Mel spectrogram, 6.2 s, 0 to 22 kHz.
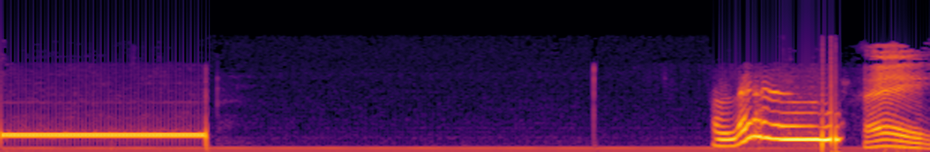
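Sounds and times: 
outgoing phone call telephone dial tone: 0.0 - 1.4
low hum: 0.0 - 6.1
speech: 4.8 - 5.2, 5.8 - 6.1.

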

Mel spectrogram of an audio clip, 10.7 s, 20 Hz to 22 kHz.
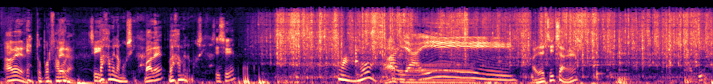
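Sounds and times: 
speech: 0.0 - 4.1, 5.1 - 8.9, 10.5 - 10.6
hand rummaging through paper slips in a raffle urn: 3.8 - 10.6.

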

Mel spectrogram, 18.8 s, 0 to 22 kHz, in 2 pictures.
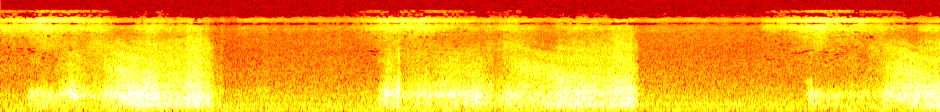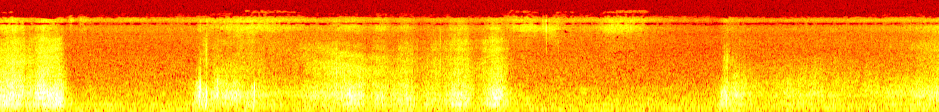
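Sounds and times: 
dry scratching and rubbing on hair and scalp: 0.0 - 2.2, 3.8 - 6.4, 7.8 - 10.1, 11.3 - 15.8.

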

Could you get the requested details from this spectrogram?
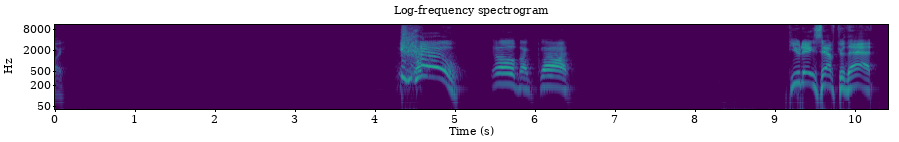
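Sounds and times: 
speech: 0.0 - 0.2, 4.9 - 6.6, 9.2 - 10.3
single loud sneeze: 4.3 - 5.1
faint intake of breath: 7.8 - 8.4.

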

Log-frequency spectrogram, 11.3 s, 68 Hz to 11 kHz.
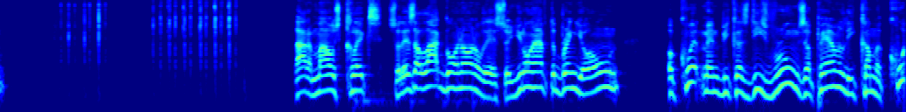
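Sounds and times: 
typing on a 60% gaming keyboard: 0.7 - 3.1
speech: 3.7 - 11.3.

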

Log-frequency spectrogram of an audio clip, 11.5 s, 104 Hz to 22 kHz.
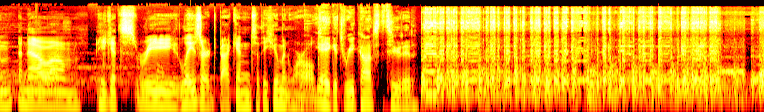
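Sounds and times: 
speech: 0.0 - 6.7
computer printer printing out pages: 6.3 - 11.4.

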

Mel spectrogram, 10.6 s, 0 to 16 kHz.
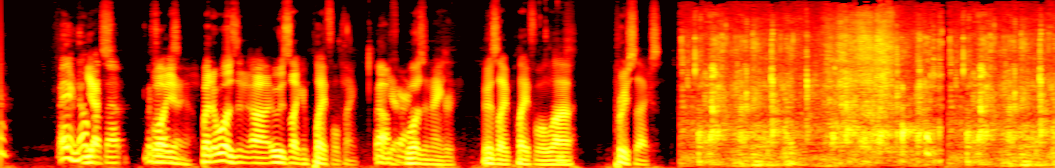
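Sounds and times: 
speech: 0.0 - 8.0
dog drinking water, lapping: 6.8 - 10.5.

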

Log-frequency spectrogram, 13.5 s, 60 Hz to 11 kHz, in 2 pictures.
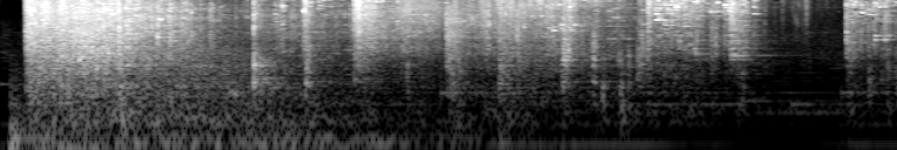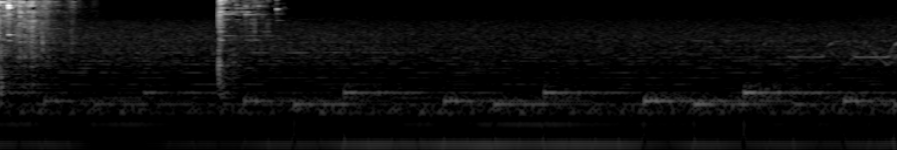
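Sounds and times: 
all the glass in a house shattering: 0.0 - 7.2, 8.4 - 8.8
falling glass shards tinkling: 0.2 - 7.2, 8.4 - 8.8.

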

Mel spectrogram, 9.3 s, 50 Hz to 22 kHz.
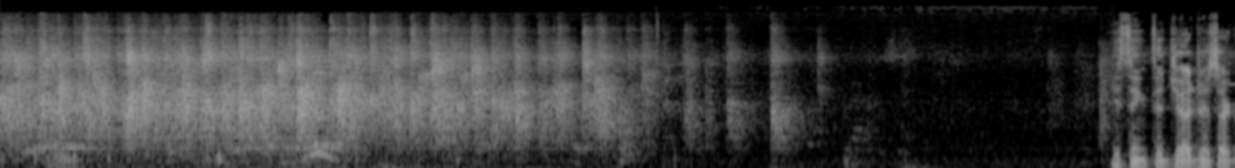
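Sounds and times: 
audience applause: 0.0 - 5.9
speech: 8.4 - 9.2.

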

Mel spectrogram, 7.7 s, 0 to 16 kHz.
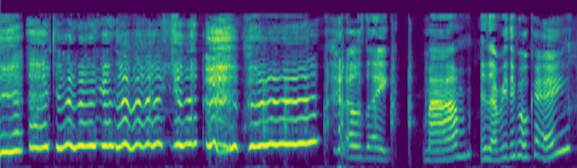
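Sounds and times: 
voice imitating a mother sobbing over the phone: 0.0 - 5.6
speech: 5.1 - 7.6.

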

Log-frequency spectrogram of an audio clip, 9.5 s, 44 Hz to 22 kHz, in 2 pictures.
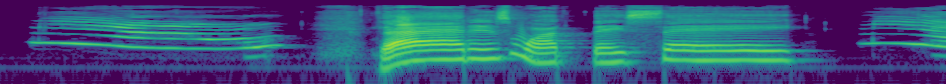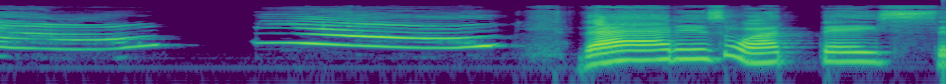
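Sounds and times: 
human voice imitating a drawn-out cat meow: 0.2 - 1.5, 4.3 - 7.3
speech: 1.9 - 4.1, 7.6 - 9.4.

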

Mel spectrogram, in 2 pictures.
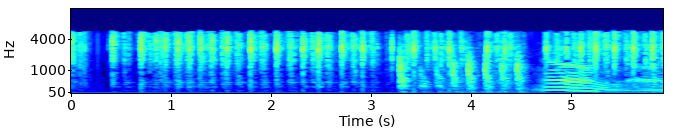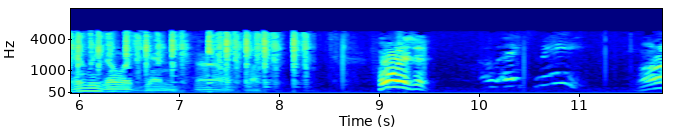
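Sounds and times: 
typewriter keys clacking: 0.0 - 8.4
speech: 9.0 - 9.6.

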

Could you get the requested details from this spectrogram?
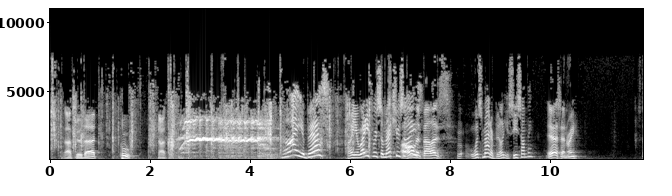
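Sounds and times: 
speech: 0.3 - 3.6, 4.6 - 10.7
horse neighing: 2.5 - 4.8.

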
